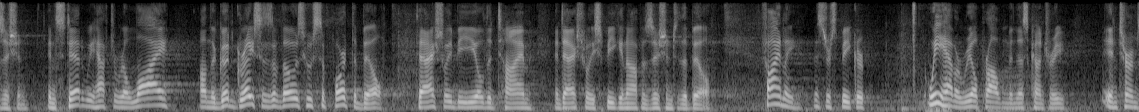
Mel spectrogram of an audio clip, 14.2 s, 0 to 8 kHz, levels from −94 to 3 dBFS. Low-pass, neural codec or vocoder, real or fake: 7.2 kHz; none; real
